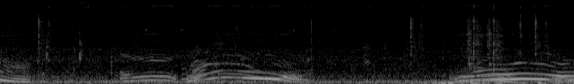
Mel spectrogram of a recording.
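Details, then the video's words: Kruger safari hyena giving deep swooping howls, three arched whoops that climb and then slide down, the last one longer and louder, over a low background rumble. "The beautiful sound of the Hyenas Howl"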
